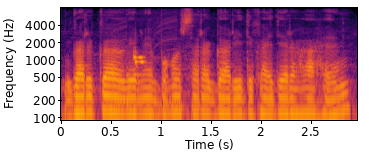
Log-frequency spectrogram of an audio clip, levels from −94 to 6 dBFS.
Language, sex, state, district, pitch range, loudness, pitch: Hindi, male, Arunachal Pradesh, Papum Pare, 110-115 Hz, -19 LUFS, 110 Hz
